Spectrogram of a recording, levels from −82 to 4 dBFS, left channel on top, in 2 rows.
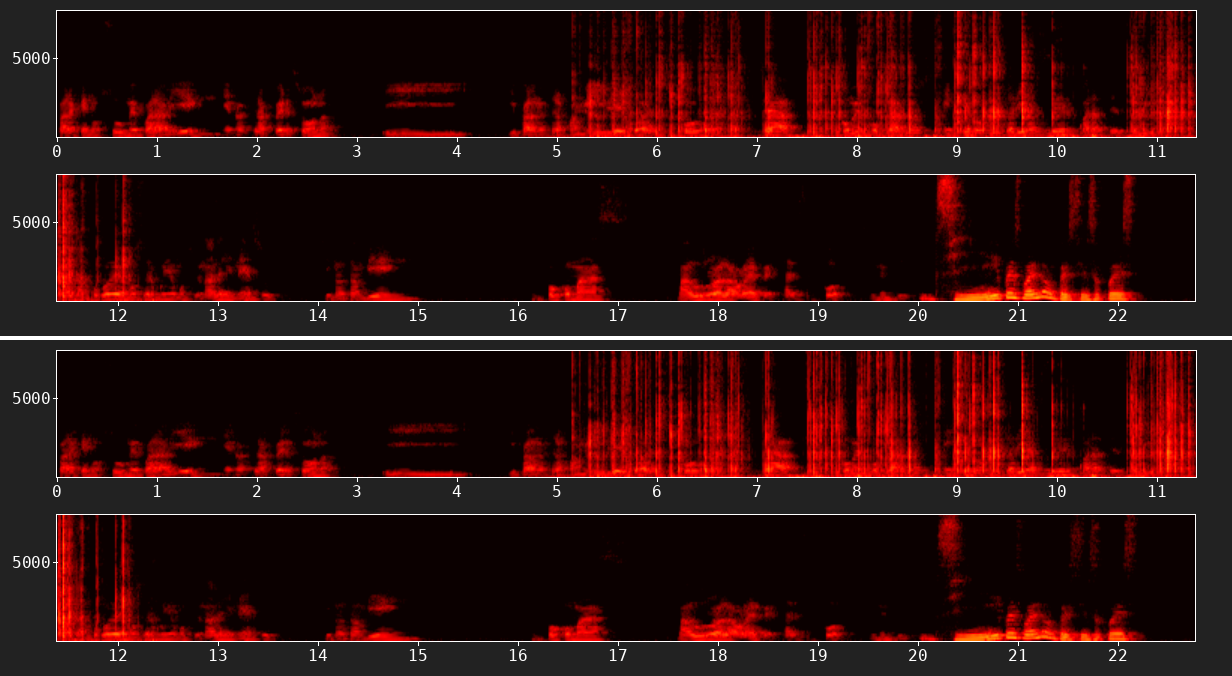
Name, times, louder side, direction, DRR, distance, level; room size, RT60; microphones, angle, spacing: voice 1, 0.0-2.7 3.2-4.1 4.5-6.6 7.0-7.3 7.8-11.0 11.5-13.5 14.1-15.0 16.1-17.0 17.6-18.8 19.1-19.2 19.5-19.9, left 1 dB, 30° left, 1 dB, 2.1 m, -50 dB
sound 1, 4.9-12.4, right 4 dB, 20° right, 0.5 m, -45 dB
voice 2, 20.0-22.1, left 2 dB, 50° left, 4 dB, 0.7 m, -37 dB
11.0 x 4.6 x 3.8 m, 0.33 s
head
